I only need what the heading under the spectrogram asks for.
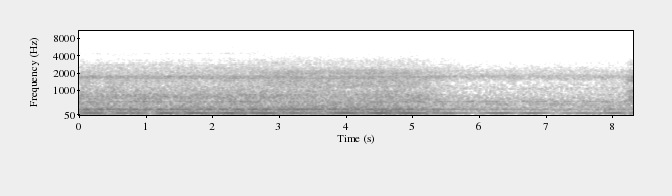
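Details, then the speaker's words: Zotac AMP Extreme GTX 980 Ti, reportedly crashing in games, under benchmark load after thermal paste change: steady soft whir, low hum, faint high tone; fans about 320 RPM slower and quieter, core and hotspot 11°C cooler; normal fan noise. "this is while the fans are running quieter as well they're running at about 320 RPM less so it's running quieter"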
